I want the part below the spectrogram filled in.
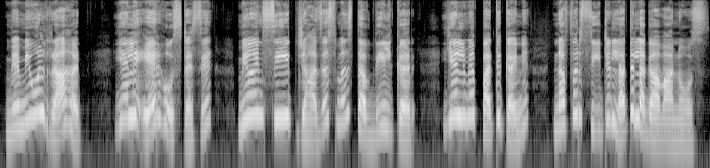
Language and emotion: Kashmiri, happy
